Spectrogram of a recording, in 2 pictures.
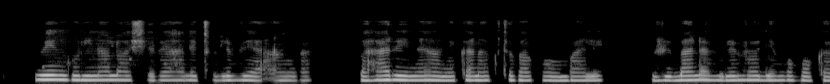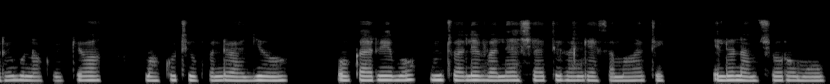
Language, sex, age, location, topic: Swahili, female, 18-24, Mombasa, government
